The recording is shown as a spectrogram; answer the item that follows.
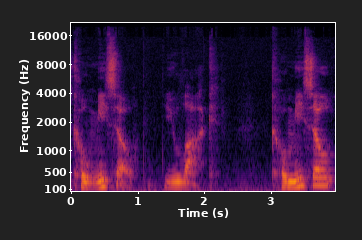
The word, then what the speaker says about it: COMISO: this product comes with I think it's pronounced Co me so you lock Co me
